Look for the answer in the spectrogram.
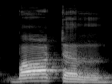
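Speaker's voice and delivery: "Bottle" in two beats, bot-tle; teacher splitting "Bottle" into two syllables. Shown as a demonstration. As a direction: draw out both halves of "Bottle". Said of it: "Two syllabic words".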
